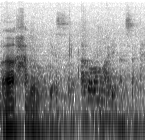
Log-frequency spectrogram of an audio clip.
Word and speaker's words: Hagoromo: While you are thinking, I have a question about Hagoromo. Uh-huh. You have to pronounce the H, see. It's Hagoromo. Hagoromo.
